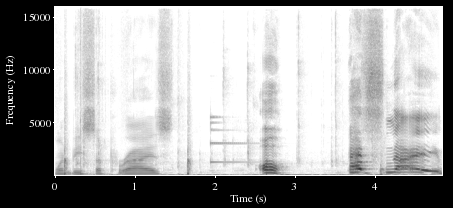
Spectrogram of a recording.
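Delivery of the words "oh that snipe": voice breaking upward, very high and very loud. Player reacts to a snipe while playing a game, voice cracking. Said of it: "Voice crack".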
